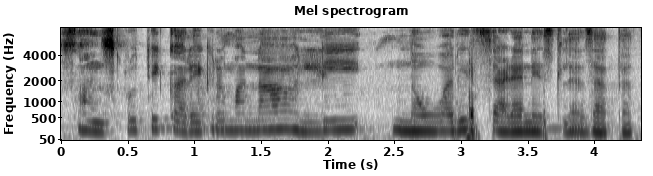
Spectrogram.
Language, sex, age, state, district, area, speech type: Marathi, female, 45-60, Maharashtra, Ratnagiri, urban, spontaneous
